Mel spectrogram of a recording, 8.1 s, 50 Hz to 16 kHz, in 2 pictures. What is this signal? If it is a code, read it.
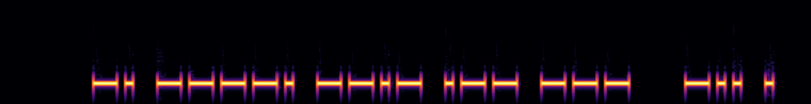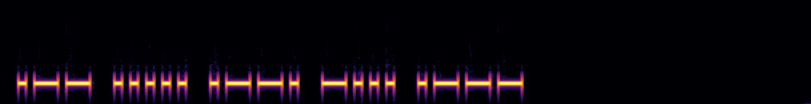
Morse code, heard as a keyed tone, about 30 wpm, 700 Hz. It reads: N9QWO DE W5PBJ
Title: USA Callsign DE Callsign - 5 Characters - 30wpm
